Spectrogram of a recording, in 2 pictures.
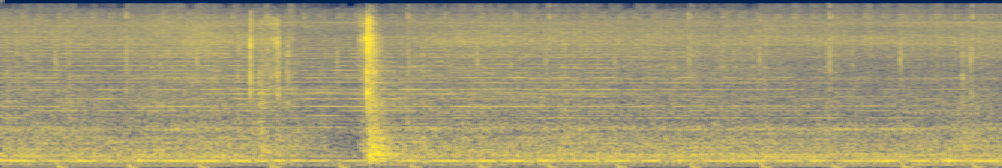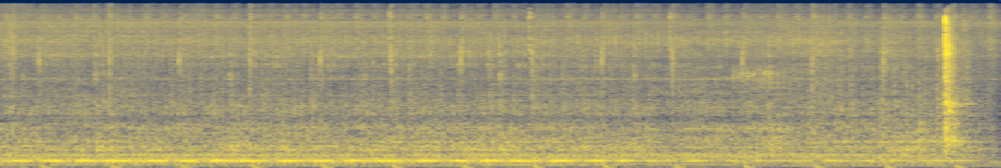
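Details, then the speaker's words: Drain pump of a vintage Hotpoint Countess single-tub washer with wringer. A steady, even motor hum holds one pitch with no load change; the pump runs but does not pump out, and the owner suspects scale. "I think the pump doesn't work, sort of. You can hear it, but I'm wondering whether it's a bit like, I don't know, scale or something."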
